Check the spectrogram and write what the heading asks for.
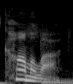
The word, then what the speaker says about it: Kamala: Hollywood star, Kerry Washington, along with Harris's grandnieces, taught the DNC crowd how to pronounce Kamala. Everybody over here, say Kama! Everybody over here, say La! Together!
